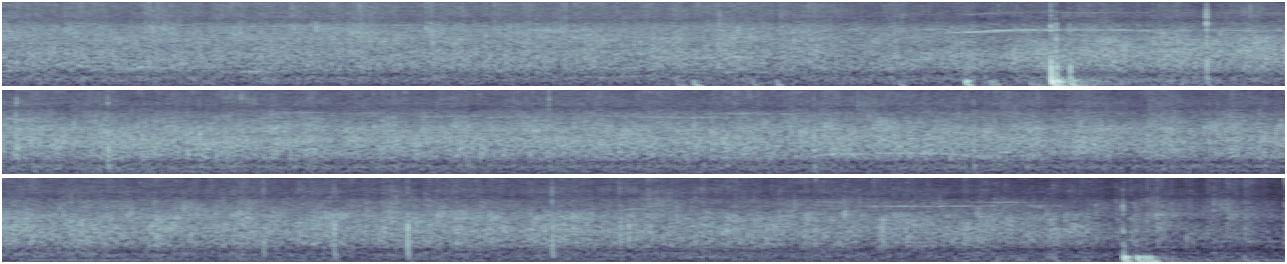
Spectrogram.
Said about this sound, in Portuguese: Eu gostaria de honrar nessa manhã nossa equipe do Mãos. Eu gostaria que você aplaudisse ao Senhor pela vida deles.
